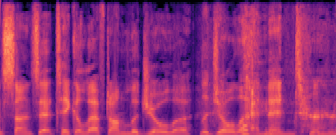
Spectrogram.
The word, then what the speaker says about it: La Jolla: it's spelled La Jolla or something. La, right? La Jolla is La Jolla. La Jolla.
